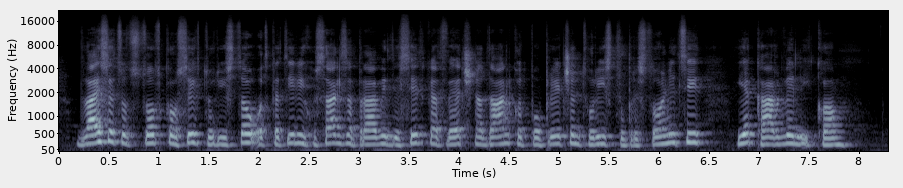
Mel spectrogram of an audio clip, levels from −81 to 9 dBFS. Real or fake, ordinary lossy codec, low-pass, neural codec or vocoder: fake; none; 19.8 kHz; autoencoder, 48 kHz, 128 numbers a frame, DAC-VAE, trained on Japanese speech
